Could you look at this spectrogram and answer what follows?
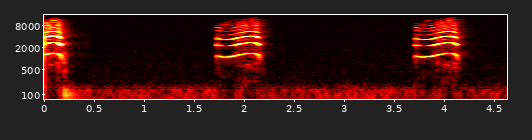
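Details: Tawny owl at a nest with three eggs in Denmark, 24 March 2024, the male bringing rodents to the female: three hoarse, arching calls about two seconds apart, the first one cut short at the start.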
